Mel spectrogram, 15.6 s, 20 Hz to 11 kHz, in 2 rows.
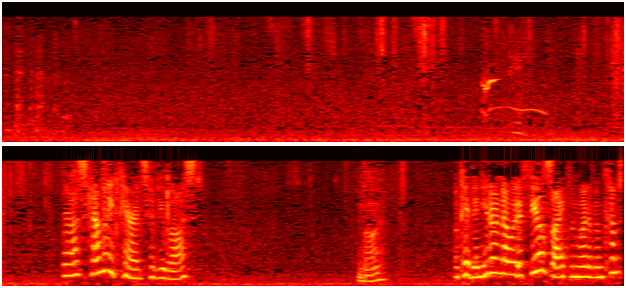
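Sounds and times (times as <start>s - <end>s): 
faint shuffling: 2.3s - 10.0s
cat meowing: 6.0s - 7.0s
speech: 8.6s - 10.4s, 12.4s - 12.7s, 13.6s - 15.5s.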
